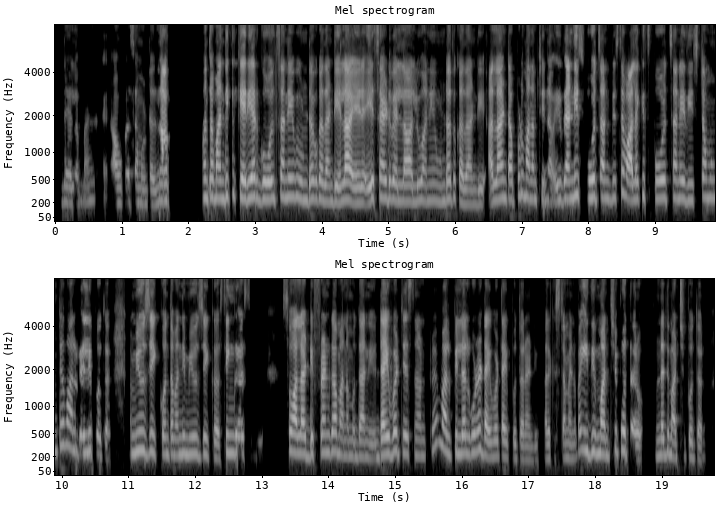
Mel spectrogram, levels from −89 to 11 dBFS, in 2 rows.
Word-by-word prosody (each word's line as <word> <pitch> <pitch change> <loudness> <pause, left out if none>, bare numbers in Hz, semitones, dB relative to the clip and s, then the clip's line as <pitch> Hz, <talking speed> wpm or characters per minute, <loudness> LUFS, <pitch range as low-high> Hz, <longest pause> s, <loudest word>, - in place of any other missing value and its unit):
Development 200 +3 -13 0.3
అవకాశం 200 +1 -11
ఉంటది. 180 0 -10
నాకు 220 - +7 0.5
కొంతమందికి 260 +2 +1
కేరియర్ 255 +1 +7
గోల్సనేవి 260 +3 0
ఉండవు 235 +1 -3
గదండీ! 210 -2 0
ఎలా 235 +1 +9 0.3
ఏ - - +4
సైడ్ 250 -2 +3
వెళ్ళాలి 215 0 +1
అని 220 +1 -9
ఉండదు 240 +4 -3
కదండీ! 185 -1 -3
అలాంటప్పుడు 240 +3 +2
మనం 235 -2 -2
చిన్న 225 -3 -6
ఇవన్నీ 245 +4 +6
స్పోర్ట్స్ 255 +1 0
అనిపిస్తే, 250 +5 -7
వాళ్ళకి 230 +4 +5
స్పోర్ట్స్ 250 +1 -3
అనేది 240 -2 -2
ఇష్టముంటే 260 +4 -6
వాళ్ళు 275 -5 -3
వెళ్ళిపోతారు. 270 - -2 0.4
మ్యూజిక్, 260 -2 +1
కొంతమంది 225 0 -5
మ్యూజిక్ 225 -3 -5 0.2
సింగర్స్. 240 -1 -2 0.6
సో, 270 - -4
అలా 235 -1 +6
డిఫరెంట్‌గా 250 +3 0
మనము 200 -2 -9
దాన్ని 190 -2 -2
డైవర్ట్ 230 +2 +5
జేసామంటే 215 +4 -8
వాళ్ళ 255 - +1
పిల్లలు 240 -1 +1
గూడా 275 +3 0
డైవర్టయిపోతారండి. 180 -5 -5
వాళ్ళకి 175 0 -9
ఇష్టంమైనా 180 -1 -9
పని. 270 +1 +2
ఇది 255 +1 -3
మర్చిపోతారు. 225 -5 -3 0.2
ఉన్నది 215 +2 -2
మర్చిపోతారు. 190 0 -8
235 Hz, 150 wpm, -26 LUFS, 205-255 Hz, 0.6 s, ఎలా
